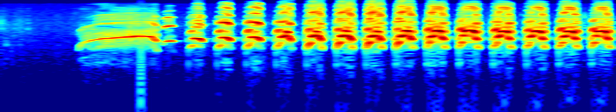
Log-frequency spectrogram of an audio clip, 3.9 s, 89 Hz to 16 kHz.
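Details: At an osprey nest in Satakunta, Western Finland, 5 August 2024, during a fish delivery when the elder chick attacks the younger: one long rising whistled note, then a steady run of about fifteen piercing chirps.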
